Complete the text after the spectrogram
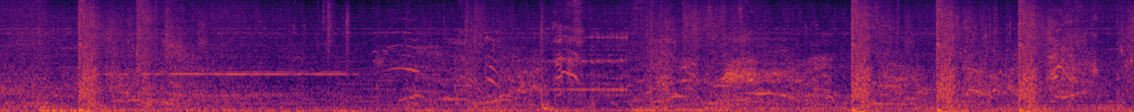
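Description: Gunshots ring out in sharp, loud bangs.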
